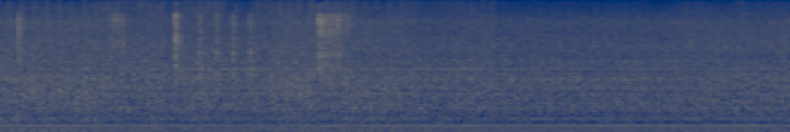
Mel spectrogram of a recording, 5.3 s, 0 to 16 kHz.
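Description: Tractor engine in the video game Farming Simulator 19, a steady droning motor hum with constant tonal whine, moderately quiet and unbroken, with a few faint clicks near the start and no speech.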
